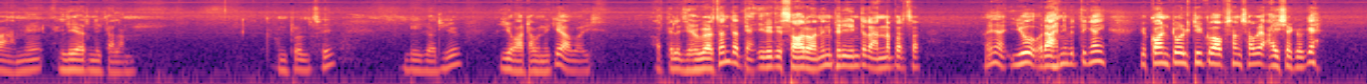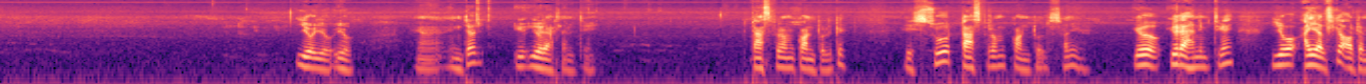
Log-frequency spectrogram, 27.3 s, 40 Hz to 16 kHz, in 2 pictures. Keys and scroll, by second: 2.3 ctrl+j.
